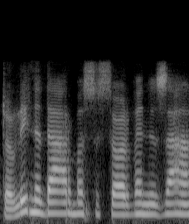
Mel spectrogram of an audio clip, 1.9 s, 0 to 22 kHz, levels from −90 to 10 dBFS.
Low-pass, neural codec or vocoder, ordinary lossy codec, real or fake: 7.2 kHz; codec, 16 kHz, 0.8 kbps, ZipCodec; Opus, 64 kbps; fake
